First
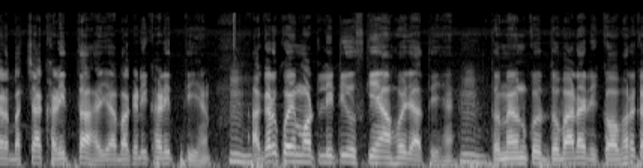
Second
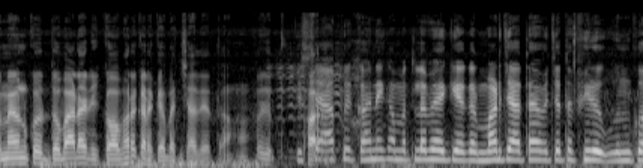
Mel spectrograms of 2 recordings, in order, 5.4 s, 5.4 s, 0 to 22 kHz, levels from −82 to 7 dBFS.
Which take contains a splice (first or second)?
second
